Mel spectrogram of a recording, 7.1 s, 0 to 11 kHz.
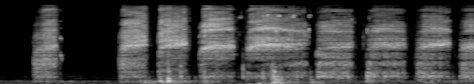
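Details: Barn owl in a nest box at night, 9:11 pm on 18 December 2023, after returning and mating; harsh, broadband hissing shrieks in bursts about half a second long, after a brief first burst and a pause.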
